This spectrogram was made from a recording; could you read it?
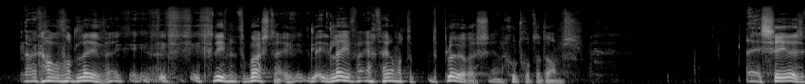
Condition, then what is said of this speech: Parkinson's disease. Nou, dat, ik schiet nou vol, dat, is, dat gebeurt altijd als ik dit, dit soort dingen vertel.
